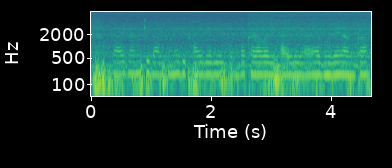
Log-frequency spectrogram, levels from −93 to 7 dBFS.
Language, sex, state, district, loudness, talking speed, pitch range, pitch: Hindi, male, Chhattisgarh, Raipur, -17 LUFS, 230 wpm, 185-190 Hz, 190 Hz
